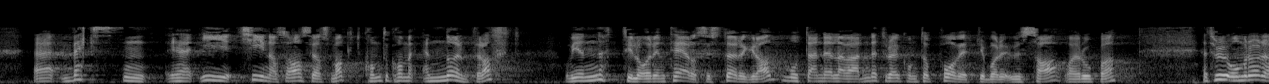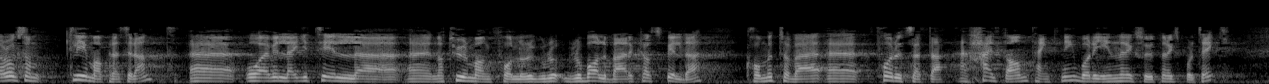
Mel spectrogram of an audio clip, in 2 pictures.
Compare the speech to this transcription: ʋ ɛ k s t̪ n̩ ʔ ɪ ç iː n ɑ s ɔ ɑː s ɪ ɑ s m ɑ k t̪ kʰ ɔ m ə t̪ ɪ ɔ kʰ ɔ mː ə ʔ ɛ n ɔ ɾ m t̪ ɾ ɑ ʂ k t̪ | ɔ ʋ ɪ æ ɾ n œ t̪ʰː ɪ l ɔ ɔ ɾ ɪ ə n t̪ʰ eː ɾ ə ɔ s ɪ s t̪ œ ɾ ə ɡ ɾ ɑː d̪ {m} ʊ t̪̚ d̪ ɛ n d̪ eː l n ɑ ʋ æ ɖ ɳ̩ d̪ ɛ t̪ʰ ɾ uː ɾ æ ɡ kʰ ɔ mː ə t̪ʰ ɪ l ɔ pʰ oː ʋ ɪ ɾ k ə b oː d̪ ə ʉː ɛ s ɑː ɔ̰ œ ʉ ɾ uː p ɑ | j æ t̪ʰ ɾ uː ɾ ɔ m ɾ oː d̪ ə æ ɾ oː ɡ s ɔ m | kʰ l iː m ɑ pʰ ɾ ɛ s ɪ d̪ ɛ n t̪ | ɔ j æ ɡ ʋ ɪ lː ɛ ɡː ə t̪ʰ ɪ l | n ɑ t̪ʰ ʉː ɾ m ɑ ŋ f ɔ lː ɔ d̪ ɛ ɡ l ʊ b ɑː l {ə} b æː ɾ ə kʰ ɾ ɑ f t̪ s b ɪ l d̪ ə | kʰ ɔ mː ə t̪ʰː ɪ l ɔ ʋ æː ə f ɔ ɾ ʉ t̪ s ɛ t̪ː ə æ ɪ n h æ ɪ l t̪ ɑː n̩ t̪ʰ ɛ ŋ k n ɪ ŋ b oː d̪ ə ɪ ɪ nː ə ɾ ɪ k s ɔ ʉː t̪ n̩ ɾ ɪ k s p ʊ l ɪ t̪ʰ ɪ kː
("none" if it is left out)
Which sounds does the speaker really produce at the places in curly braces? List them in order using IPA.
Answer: m, ə

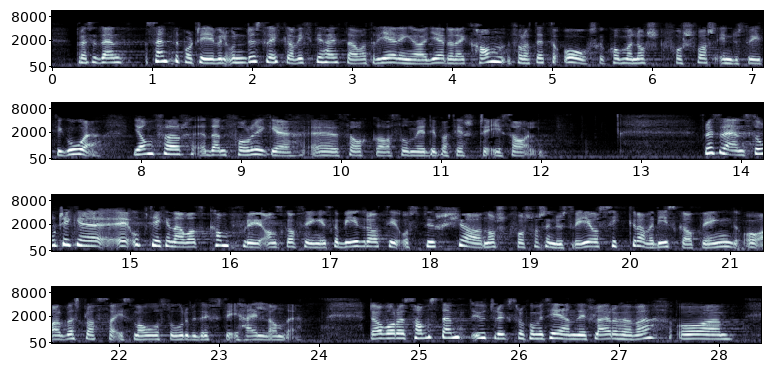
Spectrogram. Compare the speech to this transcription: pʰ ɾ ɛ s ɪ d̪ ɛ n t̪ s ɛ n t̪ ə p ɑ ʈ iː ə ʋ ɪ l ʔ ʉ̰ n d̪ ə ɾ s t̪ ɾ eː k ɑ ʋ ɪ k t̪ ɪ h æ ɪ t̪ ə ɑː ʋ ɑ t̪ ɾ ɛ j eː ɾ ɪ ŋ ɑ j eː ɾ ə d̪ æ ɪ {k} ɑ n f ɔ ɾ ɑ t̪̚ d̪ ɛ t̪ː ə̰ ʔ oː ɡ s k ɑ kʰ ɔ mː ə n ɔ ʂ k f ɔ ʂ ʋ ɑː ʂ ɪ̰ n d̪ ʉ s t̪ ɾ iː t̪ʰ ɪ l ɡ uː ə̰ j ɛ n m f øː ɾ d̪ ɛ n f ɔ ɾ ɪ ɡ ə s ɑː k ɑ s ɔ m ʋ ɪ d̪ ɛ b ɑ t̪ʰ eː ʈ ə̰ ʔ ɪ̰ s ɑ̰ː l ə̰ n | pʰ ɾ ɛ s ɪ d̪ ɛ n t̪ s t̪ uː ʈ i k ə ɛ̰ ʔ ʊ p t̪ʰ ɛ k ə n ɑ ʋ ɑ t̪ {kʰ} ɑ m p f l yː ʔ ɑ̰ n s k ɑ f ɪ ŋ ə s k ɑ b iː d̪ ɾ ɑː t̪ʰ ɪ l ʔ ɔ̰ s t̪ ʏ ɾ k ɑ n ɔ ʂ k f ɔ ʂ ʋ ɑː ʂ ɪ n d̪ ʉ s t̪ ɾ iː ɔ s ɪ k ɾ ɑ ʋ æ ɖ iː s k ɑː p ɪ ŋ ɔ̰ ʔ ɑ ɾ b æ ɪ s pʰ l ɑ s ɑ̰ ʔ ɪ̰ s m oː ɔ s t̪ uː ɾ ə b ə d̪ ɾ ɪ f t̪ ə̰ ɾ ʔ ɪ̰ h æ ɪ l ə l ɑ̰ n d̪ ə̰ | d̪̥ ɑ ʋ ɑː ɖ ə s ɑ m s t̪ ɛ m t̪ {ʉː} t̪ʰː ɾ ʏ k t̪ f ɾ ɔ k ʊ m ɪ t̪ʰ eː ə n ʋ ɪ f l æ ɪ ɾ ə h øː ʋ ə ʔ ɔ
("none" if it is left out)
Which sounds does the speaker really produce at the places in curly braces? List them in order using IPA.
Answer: kʰ, kʰ, ʉː

